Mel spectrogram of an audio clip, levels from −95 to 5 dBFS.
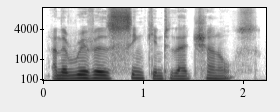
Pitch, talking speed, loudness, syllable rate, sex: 135 Hz, 190 wpm, -17 LUFS, 4.8 syllables/s, male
